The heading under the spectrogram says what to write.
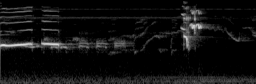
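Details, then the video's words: Brief passage of Oriental magpie-robin song, packed with varied phrases, played to rouse other magpie-robins: two clear, loud, slightly wavering whistles followed by soft warbling, a pause, then a harsh buzzy double burst. "TERAPI KACER GACOR ISIAN ATASI KACER MACET BUNYI LANGSUNG NYAUT BUKOR EMOSI"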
